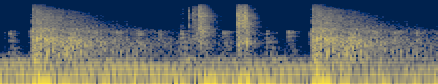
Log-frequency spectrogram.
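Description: Film gunfire: a loud shot with a long echoing tail near the start, two quick sharp shots about a second in, then another loud echoing shot.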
